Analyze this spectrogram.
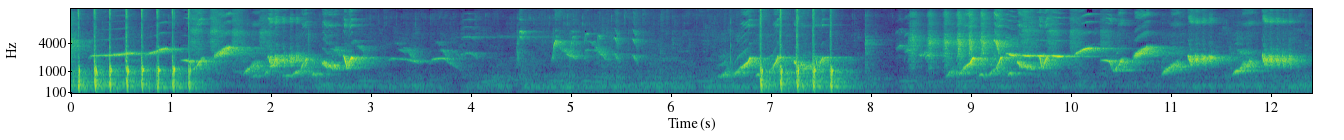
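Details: White-rumped shama in full song. Fast trains of dry, rattling clicks alternate with bright, rising and falling whistled phrases, with pauses between bursts of song.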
